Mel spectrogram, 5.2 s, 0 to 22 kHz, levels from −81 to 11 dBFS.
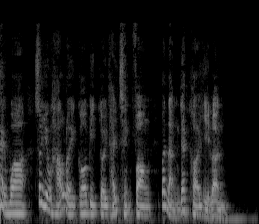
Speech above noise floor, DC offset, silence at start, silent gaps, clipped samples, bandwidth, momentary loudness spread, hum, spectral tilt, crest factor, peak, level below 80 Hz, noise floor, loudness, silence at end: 23 dB; under 0.1%; 0 s; none; under 0.1%; 15.5 kHz; 6 LU; none; -6 dB/octave; 18 dB; -12 dBFS; -56 dBFS; -53 dBFS; -31 LUFS; 0.35 s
